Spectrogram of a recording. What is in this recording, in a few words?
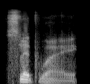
"slipway", British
